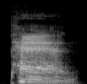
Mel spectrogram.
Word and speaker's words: pan: PAN, 후라이팬 할 때 그 펜은 pen, 좀 길게. 요거는 짧게 pen 이렇게 해주시면 돼요.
